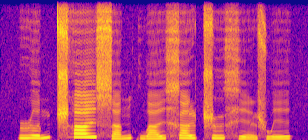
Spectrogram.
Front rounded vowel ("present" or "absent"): absent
